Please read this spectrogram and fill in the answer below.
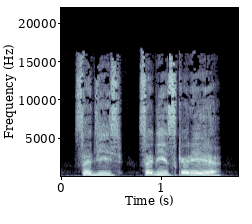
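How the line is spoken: Shouting urgently. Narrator (Russian): Кэл закричал

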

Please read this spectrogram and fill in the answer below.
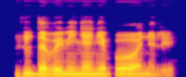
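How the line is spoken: Laughing. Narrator (Russian): Дюк рассмеялся

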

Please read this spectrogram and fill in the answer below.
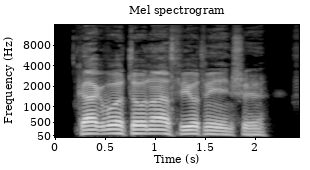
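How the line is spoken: Snorting. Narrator (Russian): фыркнул Джон

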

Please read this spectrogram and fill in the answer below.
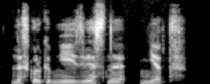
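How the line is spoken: Plain. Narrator (Russian): ответил полковник

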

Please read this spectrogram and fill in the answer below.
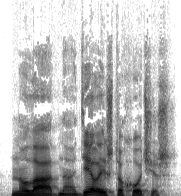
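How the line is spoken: Rough tone. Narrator (Russian): сказал он Касси грубым тоном

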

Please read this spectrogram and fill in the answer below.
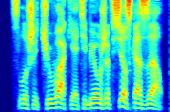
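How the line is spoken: Grumbling. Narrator (Russian): проворчал Готфред

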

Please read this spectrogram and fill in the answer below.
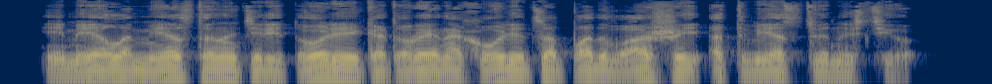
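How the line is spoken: Stern. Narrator (Russian): строго продолжал Минц

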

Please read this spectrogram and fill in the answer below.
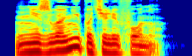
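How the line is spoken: Cold advice. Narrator (Russian): холодно посоветовал голос

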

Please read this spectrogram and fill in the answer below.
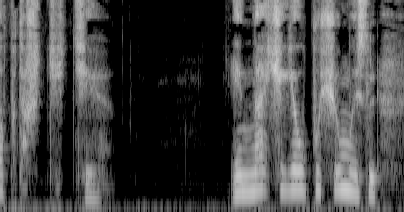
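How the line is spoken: Whisper. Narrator (Russian): Стефан прошептал

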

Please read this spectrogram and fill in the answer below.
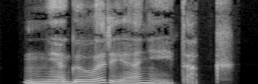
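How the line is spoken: Growling. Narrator (Russian): тут же зарычал

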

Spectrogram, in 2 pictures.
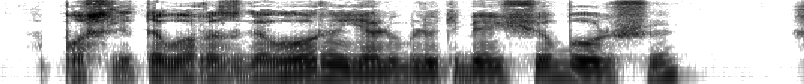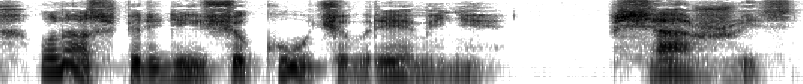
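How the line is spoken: Whisper. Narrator (Russian): прошептал

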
